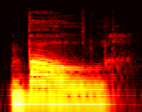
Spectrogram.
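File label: "bowl", English; poitiers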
